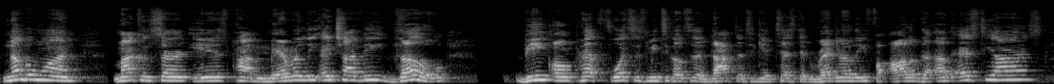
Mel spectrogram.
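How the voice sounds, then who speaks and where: A man talking loudly and excitedly, almost yelling, as he makes his points emphatically in a panel discussion. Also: fairly high pitch, normal speed. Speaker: podcast panel guest. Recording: echoey, roomy sound.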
